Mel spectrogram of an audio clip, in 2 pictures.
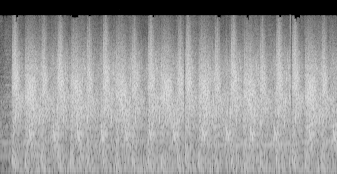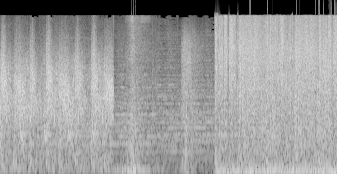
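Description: Animated fight sound effects over trailer music: a rapid flurry of punch and hit impacts, a heavy boom about seven seconds in, then a loud, sustained explosion rumble over the last two seconds.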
